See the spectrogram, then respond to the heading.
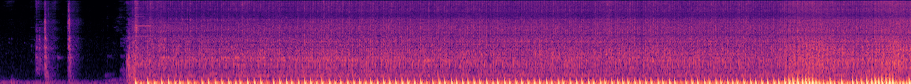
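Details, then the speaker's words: Small motorcycle after fitting used LPG-cylinder rubber seal at the crankshaft pulley to cure a ticking rattle when revved: fires up and holds a steady even beat, revs cleanly, rattle gone. "Nah sekarang digas udah enggak ya Jadi pakai hanya pakai apa Karet bekas tabung gas bisa juga juga ya"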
